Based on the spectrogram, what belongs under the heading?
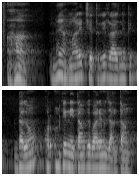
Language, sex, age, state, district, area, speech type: Hindi, male, 45-60, Rajasthan, Karauli, rural, spontaneous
